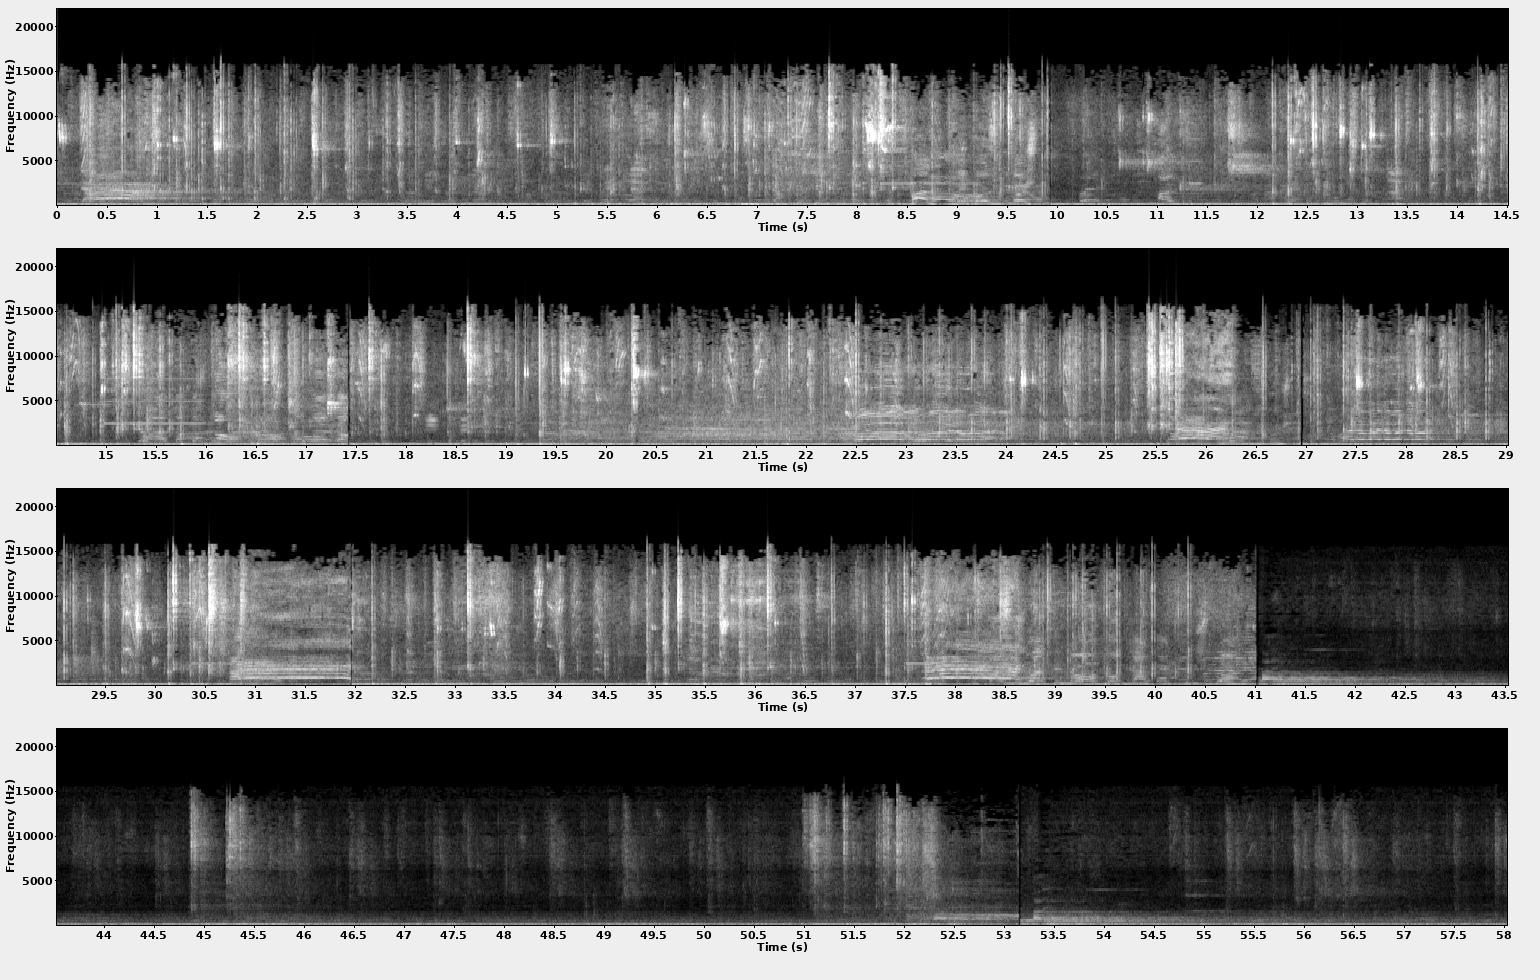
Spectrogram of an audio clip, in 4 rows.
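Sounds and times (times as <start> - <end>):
fencing footwork: 0.0 - 41.0
fencers shouting: 30.7 - 32.0.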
